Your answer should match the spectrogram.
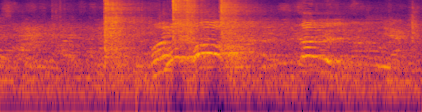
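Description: A fast exchange with steel training longswords: two sharp strikes about half a second apart near the middle, with shouts over and just after them.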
